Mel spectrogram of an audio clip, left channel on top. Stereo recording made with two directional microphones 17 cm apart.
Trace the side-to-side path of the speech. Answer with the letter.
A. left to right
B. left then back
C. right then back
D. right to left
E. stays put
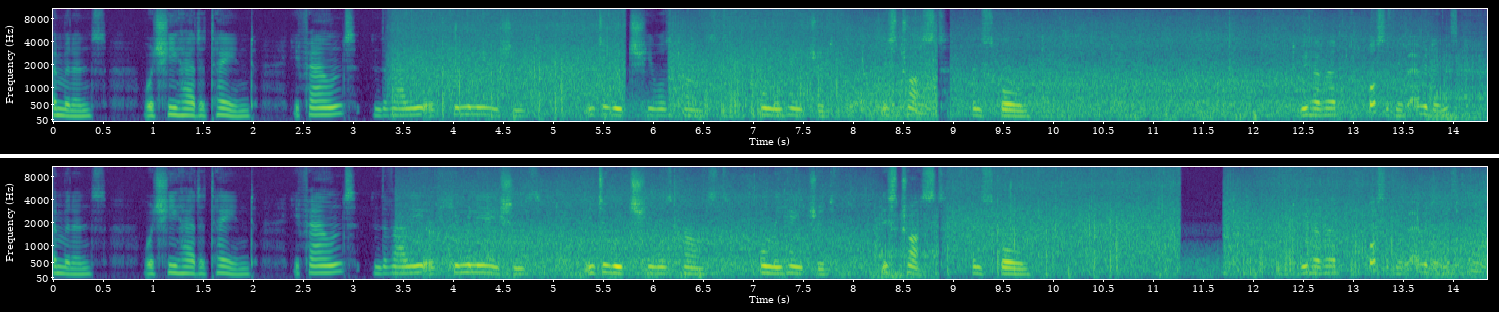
C.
